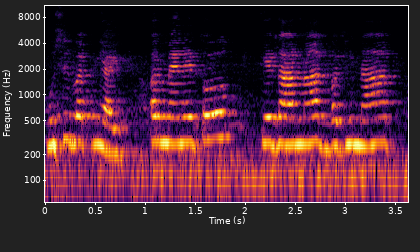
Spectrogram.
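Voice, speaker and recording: A woman with a high pitch is heard over noticeable background noise, with audible room echo. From Faridabad, Haryana, India. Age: 70s. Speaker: mother-in-law of vlogger. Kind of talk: casual chat.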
